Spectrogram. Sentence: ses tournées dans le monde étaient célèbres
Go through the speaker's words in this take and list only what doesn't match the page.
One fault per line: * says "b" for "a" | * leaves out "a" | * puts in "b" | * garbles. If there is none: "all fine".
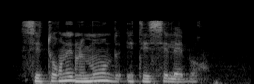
* leaves out "dans"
